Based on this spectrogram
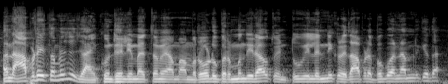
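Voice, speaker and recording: A man telling folk stories and jokes on stage, animated and acting out characters. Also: medium pitch, rapid-fire. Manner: animated, acts out characters, addresses listeners as "sir". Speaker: folk storyteller and comedian. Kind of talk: Gujarati dayro storytelling to a live audience. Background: plucked string music.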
